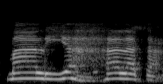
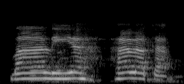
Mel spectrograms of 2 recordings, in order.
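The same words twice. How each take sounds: First: The two words run together with no break. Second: A brief stop without breath separates the words. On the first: "langsung kita lebur ke H yang kedua" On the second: "Berhenti tapi nggak ngambil nafas"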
